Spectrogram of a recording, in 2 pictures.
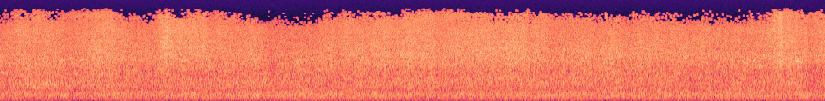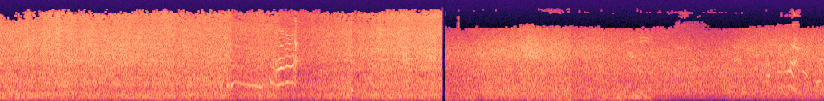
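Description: Ocean surf breaking and washing up the sand in a steady rush of waves and foam. An abrupt cut comes near the end, after which the surf continues slightly duller.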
